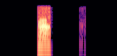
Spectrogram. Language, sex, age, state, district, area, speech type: Hindi, male, 18-30, Bihar, Vaishali, rural, conversation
